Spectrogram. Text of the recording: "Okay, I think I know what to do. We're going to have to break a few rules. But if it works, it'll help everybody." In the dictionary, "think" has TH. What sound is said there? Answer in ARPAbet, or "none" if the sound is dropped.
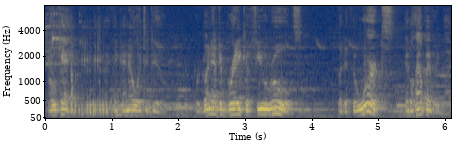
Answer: TH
